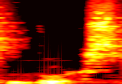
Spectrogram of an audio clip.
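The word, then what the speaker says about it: Bux: But I mean, it's books because it's like books.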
